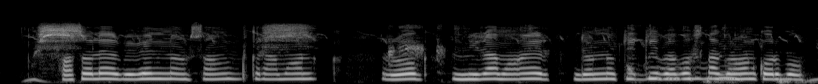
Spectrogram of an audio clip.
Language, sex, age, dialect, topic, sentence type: Bengali, male, 18-24, Standard Colloquial, agriculture, question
